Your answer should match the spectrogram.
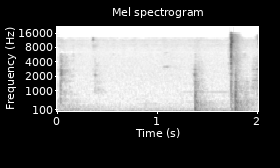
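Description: Scissors snipping through a wooden toothpick to cut off its point: two sharp snaps about a third of a second apart, the second the louder.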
